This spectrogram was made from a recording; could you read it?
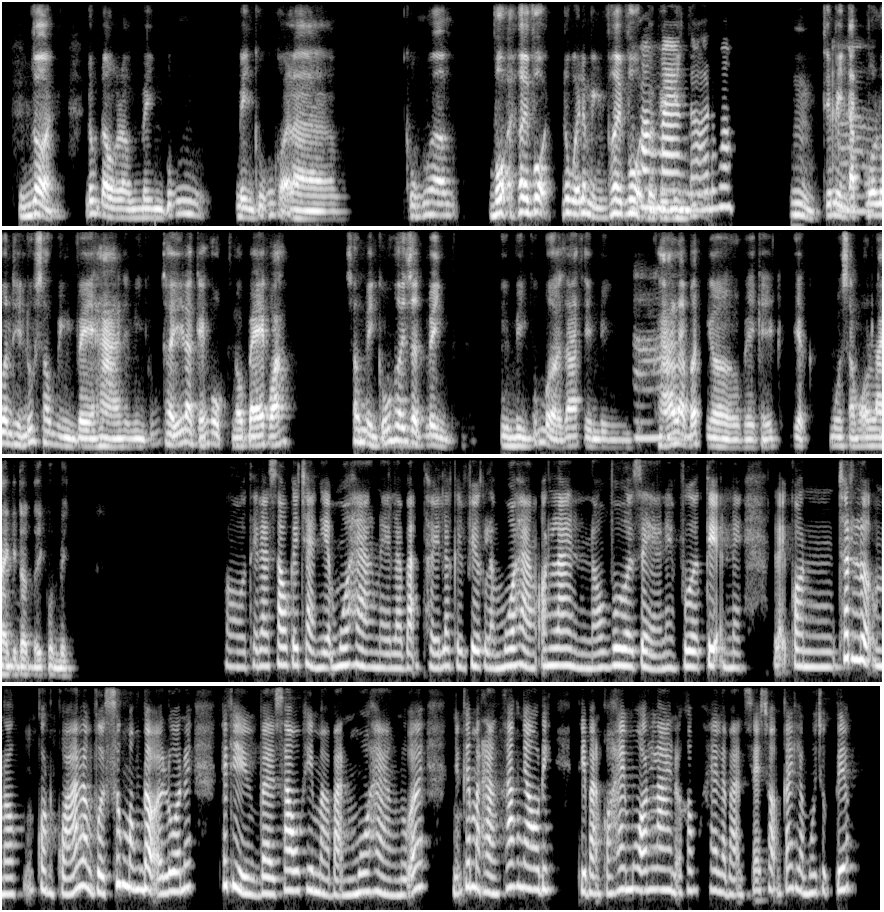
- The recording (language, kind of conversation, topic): Vietnamese, podcast, Bạn có thể kể về lần mua sắm trực tuyến khiến bạn ấn tượng nhất không?
- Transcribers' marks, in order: tapping; other background noise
